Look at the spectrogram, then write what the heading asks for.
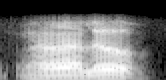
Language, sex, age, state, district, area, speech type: Odia, male, 18-30, Odisha, Nayagarh, rural, conversation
